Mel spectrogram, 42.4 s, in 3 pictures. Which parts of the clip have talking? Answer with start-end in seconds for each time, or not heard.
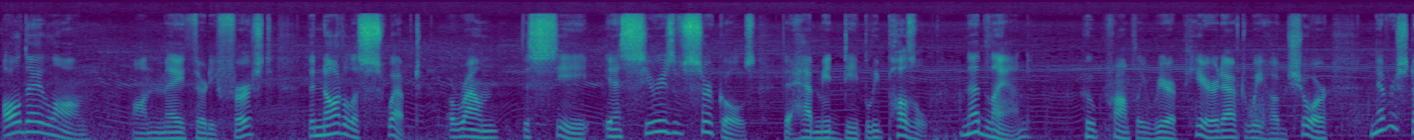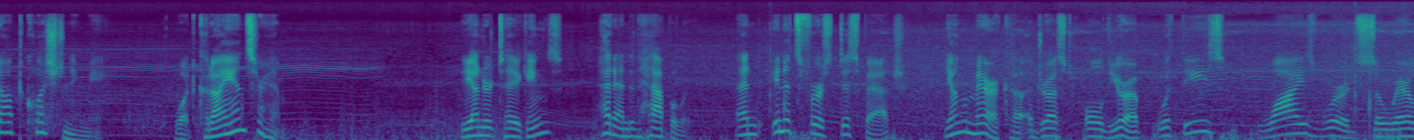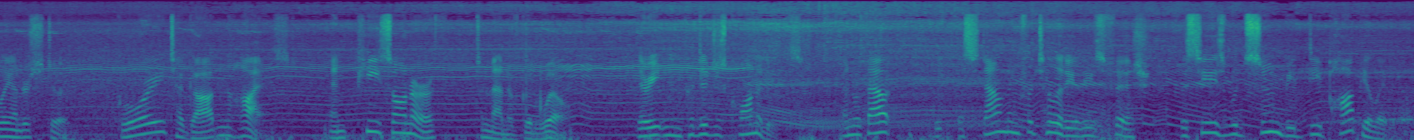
0.0-15.2, 15.8-17.1, 18.8-34.0, 34.6-42.3.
